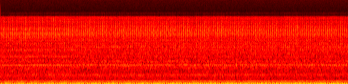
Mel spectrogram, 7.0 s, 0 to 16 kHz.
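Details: UZAM 1.5 petrol engine after rebuild, knock appeared around 1,200-1,400 km despite valve adjustment, slight choke, 1500 rpm: regular knock near three per second over steady running; source unknown, chain rubbing tensioner noted but owner doubts it.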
